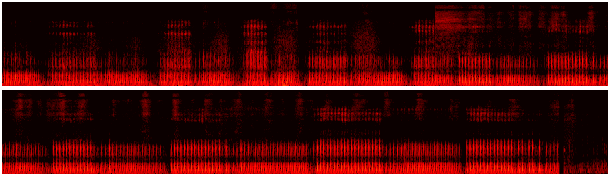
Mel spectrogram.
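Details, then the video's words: Munchkin kitten sleeping relaxed in a loaf on its owner's stomach, snoring in soft rumbling breaths that pulse roughly every half second to second, steady and rhythmic indoors. "飼い主のお腹の上でいびきをかく猫 On my stomach Kitten relaxed snoring"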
